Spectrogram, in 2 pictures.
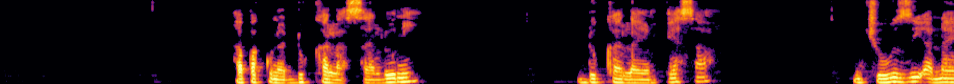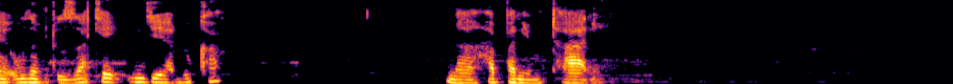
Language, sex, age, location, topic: Swahili, female, 25-35, Nakuru, finance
